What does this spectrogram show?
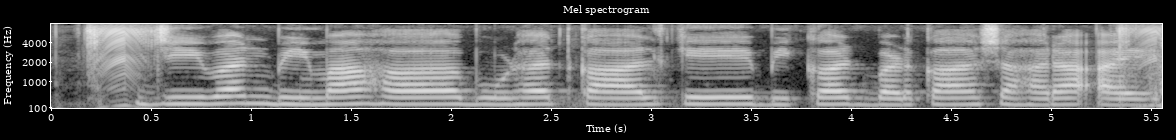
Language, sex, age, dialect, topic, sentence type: Chhattisgarhi, female, 25-30, Eastern, banking, statement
